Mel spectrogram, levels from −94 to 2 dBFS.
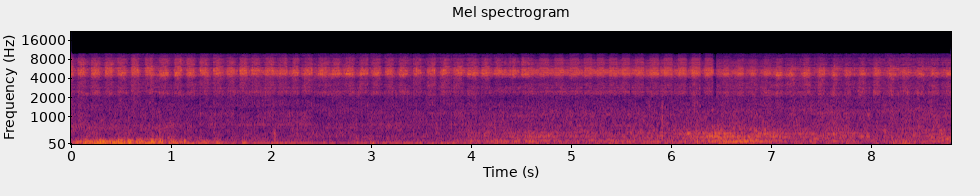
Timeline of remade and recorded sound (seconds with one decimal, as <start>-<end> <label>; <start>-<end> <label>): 0.0-4.6 remade; 4.6-7.0 recorded; 7.0-8.8 remade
